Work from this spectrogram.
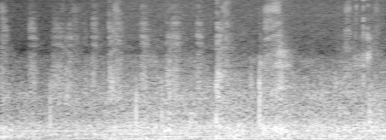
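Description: A pen scratches out a math solution on paper in quick, close strokes and taps, steady and fairly quiet with no talking.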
